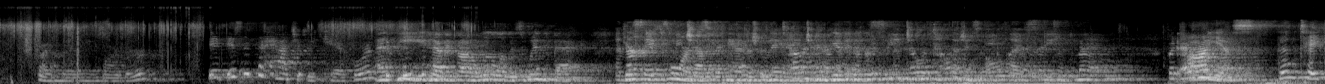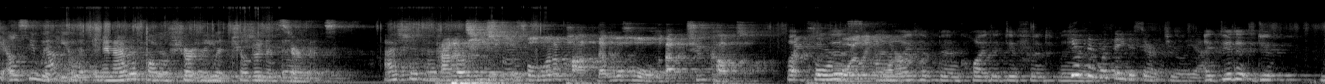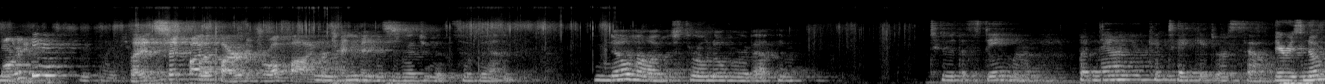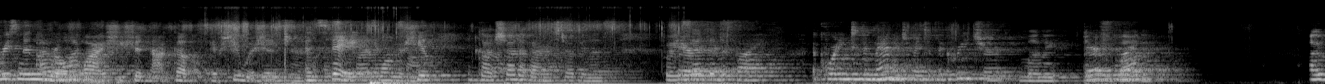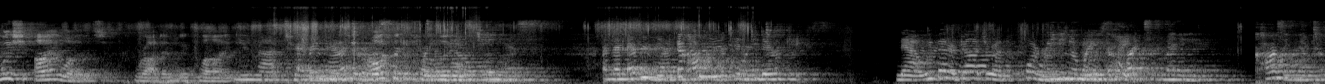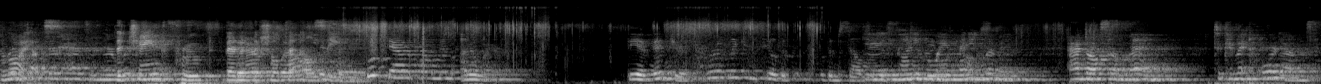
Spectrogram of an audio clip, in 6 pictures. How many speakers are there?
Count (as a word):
eight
